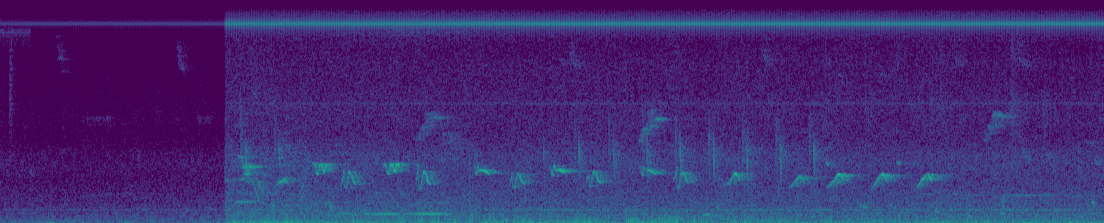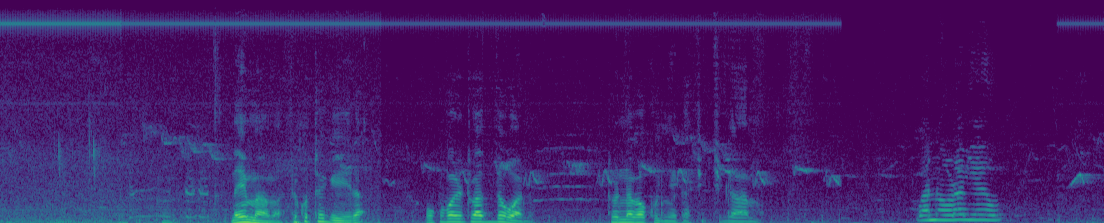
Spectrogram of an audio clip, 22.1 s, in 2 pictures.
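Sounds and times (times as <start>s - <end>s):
outdoor background noise: 0.0s - 22.0s
bird chirping: 1.8s - 22.0s
high-pitched whine: 2.3s - 18.6s.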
